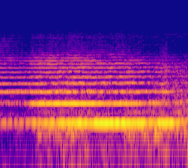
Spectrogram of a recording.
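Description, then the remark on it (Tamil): A passenger train of India's first private train service, between Coimbatore and Shirdi, sounds a long, steady, loud horn blast that holds one rich tone for about three seconds, with no talking and only a faint rumble underneath. “இந்தியாவின் முதல் தனியார் ரயில் சேவை கோவை ஷீரடி இடையே இன்று தொடக்கம்”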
